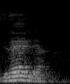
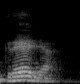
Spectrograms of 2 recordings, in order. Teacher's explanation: Com o E fechado. Outros dizem grelha, com o E aberto, né? Grelha e grelha, né?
